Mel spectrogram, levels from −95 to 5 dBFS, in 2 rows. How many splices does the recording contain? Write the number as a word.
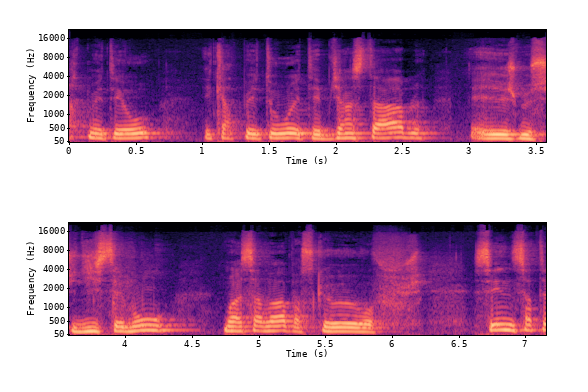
two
